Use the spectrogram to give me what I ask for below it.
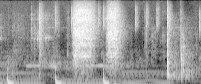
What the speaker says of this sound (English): You can use a socket or a wrench and remove it.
